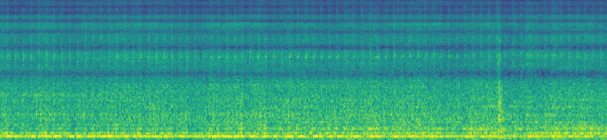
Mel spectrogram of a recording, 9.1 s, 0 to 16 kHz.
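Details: Freshly built 1970 Chevelle SS 396 big-block, first running after dyno run-in, idling: light, quick lifter-like tick on the low rumble; valve cover removal found a rocker arm that had worked loose.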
